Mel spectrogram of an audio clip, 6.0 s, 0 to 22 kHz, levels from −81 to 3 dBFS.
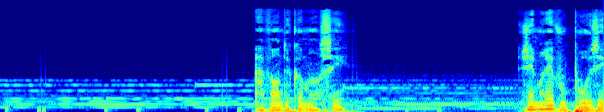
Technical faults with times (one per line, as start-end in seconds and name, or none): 0.42-0.46 repeated buffer
2.23-2.28 repeated buffer
3.53-3.58 repeated buffer
5.02-5.15 repeated buffer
